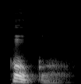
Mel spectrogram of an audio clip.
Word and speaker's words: coco: A c a c or a cu, they're going to sound like the c in the in the word cool.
